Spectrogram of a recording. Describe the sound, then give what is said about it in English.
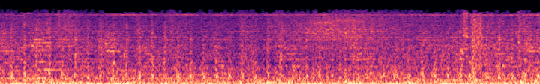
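A helicopter's rotor drones steadily in a video game, a continuous buzzing whir at even, fairly low loudness with no talking over it. “So are you flying the helicopter and then dive and hanging out underneath it?”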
